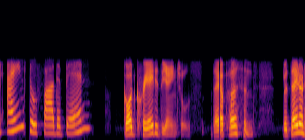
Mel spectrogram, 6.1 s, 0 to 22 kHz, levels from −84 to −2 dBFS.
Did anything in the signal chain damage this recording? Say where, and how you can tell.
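Yes. The damage is in the network stage, as packet loss filled with silence. The speech drops out completely from 0.51 to 0.60 s and from 2.22 to 2.31 s, each gap 90 ms, and again from 4.38 to 4.41 s for 30 ms. Each hole starts and ends abruptly. The lengths are whole multiples of 30 ms, which fits packets of that size going missing, with the receiver inserting silence instead of concealing the gap.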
